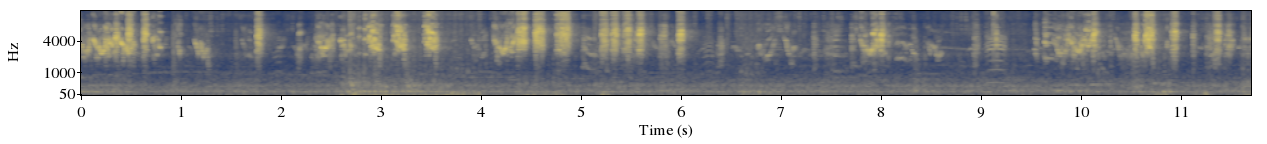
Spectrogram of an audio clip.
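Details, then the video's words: Budgerigar colony with a breeding pair: busy, overlapping chirps and warbles from many birds in loud bursts, with near-constant high-pitched chatter. "Adorable Budgies Chirping Sounds"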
